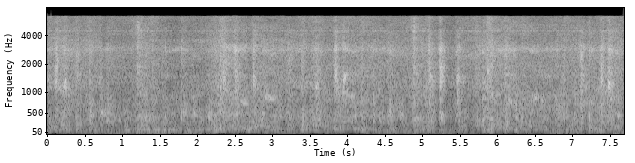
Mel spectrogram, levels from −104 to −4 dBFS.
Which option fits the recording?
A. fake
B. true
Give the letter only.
A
